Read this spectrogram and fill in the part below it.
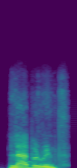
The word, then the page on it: labyrinth: Indian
